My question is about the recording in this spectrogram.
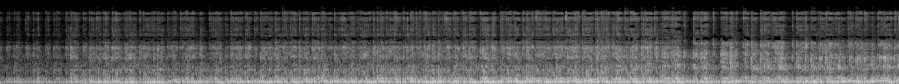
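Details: Cammed LS3 Corvette V8, first start after cam install with fresh oil and coolant: loud, uneven, choppy loping idle at about three pulses a second; the big cam runs rough and needs a tune.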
